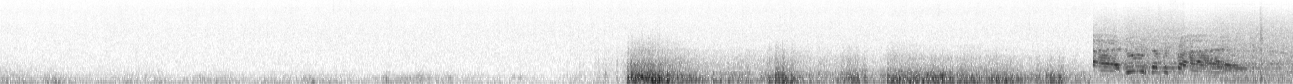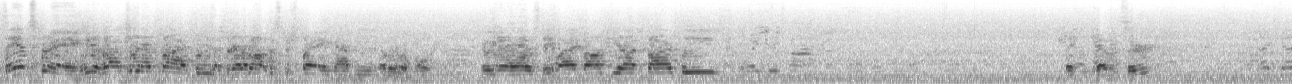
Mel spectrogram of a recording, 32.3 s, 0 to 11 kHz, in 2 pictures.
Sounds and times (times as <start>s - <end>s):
Speech: 13.7s - 21.6s, 22.2s - 26.9s, 29.4s - 30.7s, 31.7s - 32.3s.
